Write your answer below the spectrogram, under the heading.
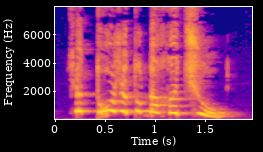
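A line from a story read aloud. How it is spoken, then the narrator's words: Squeaky kitten voice. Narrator (Russian): запищал маленький серый котенок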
